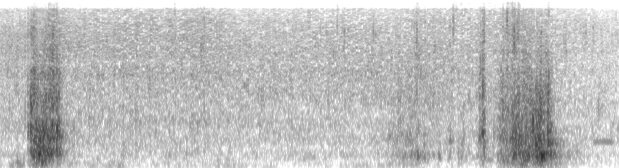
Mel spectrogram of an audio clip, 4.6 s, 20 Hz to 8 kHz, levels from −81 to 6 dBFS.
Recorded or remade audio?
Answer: recorded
